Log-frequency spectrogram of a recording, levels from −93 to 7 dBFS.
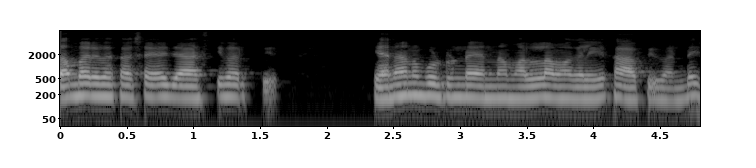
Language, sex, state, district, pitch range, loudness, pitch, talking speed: Tulu, female, Karnataka, Dakshina Kannada, 155-175 Hz, -36 LUFS, 165 Hz, 150 wpm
